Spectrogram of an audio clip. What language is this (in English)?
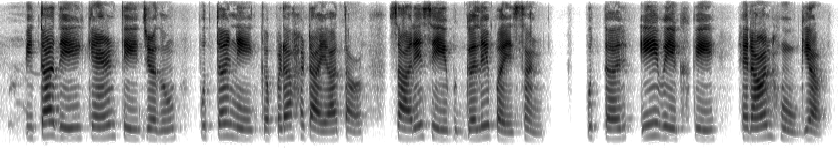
Punjabi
